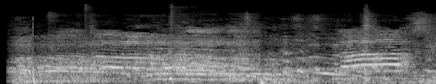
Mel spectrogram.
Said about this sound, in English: Booing and jeering. Interesting, isn't it?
